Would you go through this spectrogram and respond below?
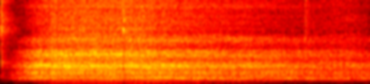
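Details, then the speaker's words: Oil-fired boiler burner that wouldn't fire up, not heating the house: steady burner roar with harsh raspy hiss, no rhythm; technician says the motor sounds bad, needs another motor, more than pump whine. Suspected, not confirmed. "motor sounds like it's about needs another motor ain't good at all he says the thing was making noise but that's i think that's a little bit more than pump wine it's not sounding too kosher"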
